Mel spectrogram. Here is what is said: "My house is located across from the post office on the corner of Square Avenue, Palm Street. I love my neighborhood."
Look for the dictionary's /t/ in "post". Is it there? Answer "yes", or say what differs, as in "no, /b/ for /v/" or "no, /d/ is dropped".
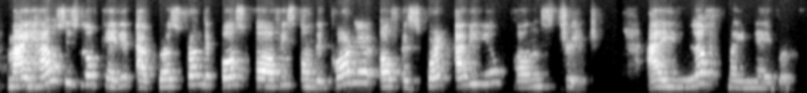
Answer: yes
